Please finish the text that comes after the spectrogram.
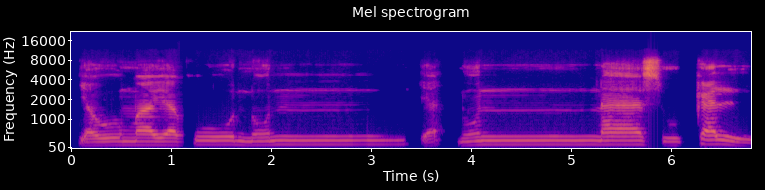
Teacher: ini nunnya jangan lupa dipanjangkan lebih lama lagi, lebih panjang.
